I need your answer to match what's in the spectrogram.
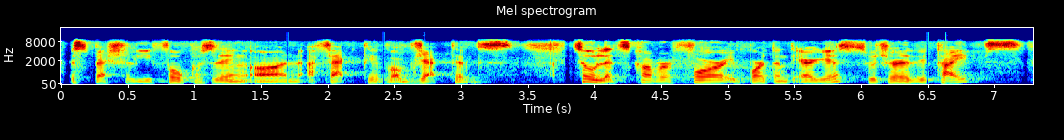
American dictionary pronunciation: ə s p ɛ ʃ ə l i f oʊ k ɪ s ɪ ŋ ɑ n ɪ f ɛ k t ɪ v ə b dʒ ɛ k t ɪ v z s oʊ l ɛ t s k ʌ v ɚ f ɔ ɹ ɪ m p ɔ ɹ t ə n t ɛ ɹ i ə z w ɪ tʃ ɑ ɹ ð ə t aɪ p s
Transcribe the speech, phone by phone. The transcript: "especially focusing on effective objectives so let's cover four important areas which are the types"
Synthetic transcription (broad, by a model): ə s p ɛ ʃ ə l i f oʊ k ɪ s ɪ ŋ ɑ n ɪ f ɛ k t ɪ v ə b dʒ ɛ k t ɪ v s oʊ l ɛ t s k ʌ v ɚ f ɔ ɹ ɪ m p ɔ ɹ t ə n t ɛ ɹ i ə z w ɪ tʃ ɑ ɹ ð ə t aɪ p s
